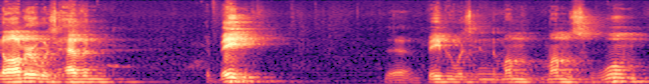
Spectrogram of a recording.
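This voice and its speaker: Very slow and somewhat breathy, the man speaks at medium pitch with fairly even intonation, big swings in loudness, and long, frequent pauses. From Alaska. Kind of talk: keynote speech. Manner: slow, reflective.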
